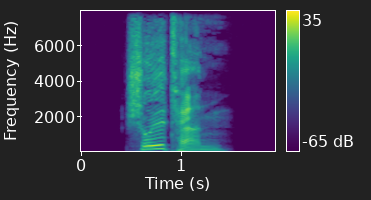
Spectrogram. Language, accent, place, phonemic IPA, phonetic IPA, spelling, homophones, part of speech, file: German, Germany, Berlin, /ˈʃʊltəʁn/, [ˈʃʊltʰɐn], schultern, Schultern, verb, De-schultern.ogg
- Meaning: to shoulder (to carry something on one's shoulders)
